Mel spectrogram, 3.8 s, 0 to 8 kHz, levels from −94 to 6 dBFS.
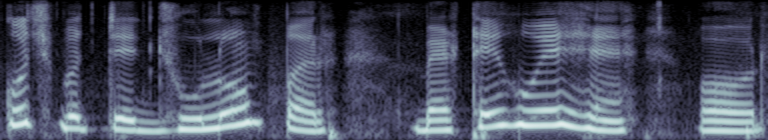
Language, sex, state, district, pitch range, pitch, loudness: Hindi, female, Himachal Pradesh, Shimla, 215-320 Hz, 240 Hz, -11 LUFS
